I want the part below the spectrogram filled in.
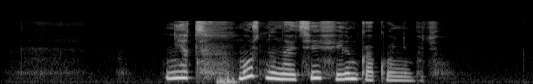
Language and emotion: Russian, sad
